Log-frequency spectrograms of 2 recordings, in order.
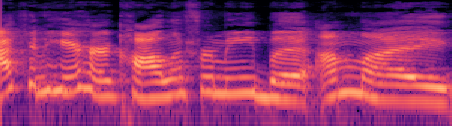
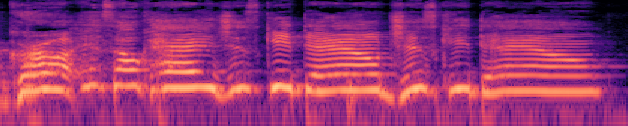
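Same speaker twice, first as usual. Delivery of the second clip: calm stranger urging; 7 semitones higher than usual. Retold or imitated. Stranger girl tells her to duck.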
